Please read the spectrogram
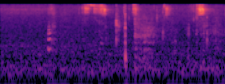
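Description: African grey parrot making faint, short sounds: a few soft clicks, then a brief call a little over a second in, ending in a sharp click.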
